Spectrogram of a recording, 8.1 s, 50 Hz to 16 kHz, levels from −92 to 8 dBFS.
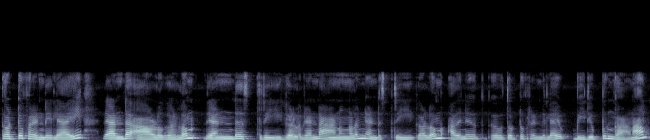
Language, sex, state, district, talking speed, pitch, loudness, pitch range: Malayalam, female, Kerala, Kollam, 125 wpm, 205 Hz, -15 LUFS, 195-230 Hz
